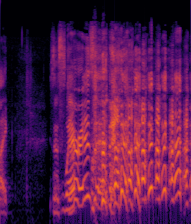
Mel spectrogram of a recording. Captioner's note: laughing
